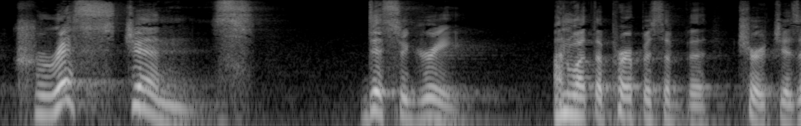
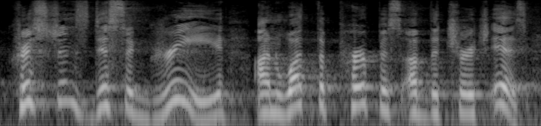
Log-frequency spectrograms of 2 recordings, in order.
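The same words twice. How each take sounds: First: Christians set apart with a pause before disagree; stress on Christians. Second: Said in the usual way. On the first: Shown as a demonstration. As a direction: lean on Christians, then pause. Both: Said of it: "I emphasize the word Christians".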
